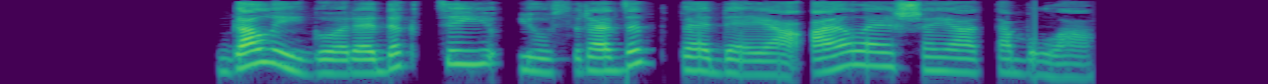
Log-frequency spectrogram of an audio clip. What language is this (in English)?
Latvian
